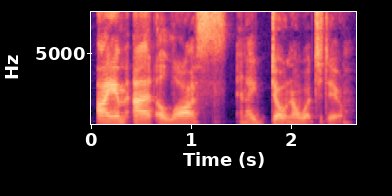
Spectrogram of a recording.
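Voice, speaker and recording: A woman's voice: fairly low pitch, level tone, moderate pace, creaky, a bit bright. Young woman, sore strained throat, earnest, rambling, frustrated, home desk mic. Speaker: streamer and YouTuber. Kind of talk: candid personal update to viewers. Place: home room at her desk.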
